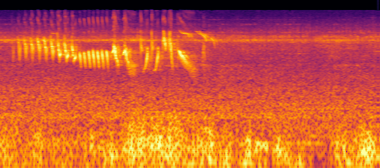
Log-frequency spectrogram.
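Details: A common chaffinch (Fringilla coelebs) in Södermalm, Stockholm, sings a bright, high trill of quick repeated notes running down the scale over about two seconds, against a steady rumble of traffic.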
